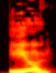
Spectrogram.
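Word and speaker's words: year: अब ईयर जो है हमारा ब्लैंक के बाद जो फर्स्ट वर्ड है इसमें वाई साइलेंट है. ईयर, इसको ईयर करके प्रोनाउंस कर रहे हैं, तो ई क्या है?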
